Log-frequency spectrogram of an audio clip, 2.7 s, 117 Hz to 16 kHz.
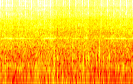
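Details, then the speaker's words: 1999 Jeep Cherokee XJ 4.0 inline-six, cold start after new Champion Copper Plus plugs, cap, rotor and wires at 60,000 miles; brief, steady even low rumble with no misses or rattles, sounds like the old plugs. "They were Sounds just like the old plugs. Can't even tell a difference. That's a cold start, so"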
